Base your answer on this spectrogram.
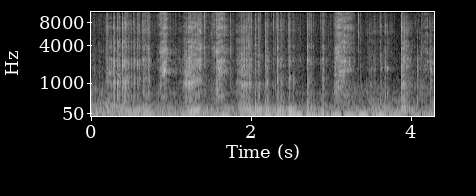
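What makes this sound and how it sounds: A dry, pale blue oval bar of solid soap is sliced down with a metal snap-off blade held in the hand. A run of short, dry, crumbly scrapes and crunches follows one after another, bright and hissy with a low thud beneath, each dying away almost at once.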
